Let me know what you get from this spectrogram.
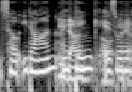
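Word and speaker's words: Edan: I think that's this kid, Aiden. Is that how you say his name? Aiden. Eden. Um, when they say it, it sounds like Elon. So, Edon, I think, is what it is.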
